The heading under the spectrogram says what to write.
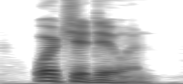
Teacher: And the vowel in r often gets reduced right down to a quick o sound, a schwah or it just gets squished as the words link. and the G at the end of doing pretty commonly dropped in casual speech. So, what are you doing becomes what you doing? · the G at the end of doing, very commonly dropped in casual speech.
